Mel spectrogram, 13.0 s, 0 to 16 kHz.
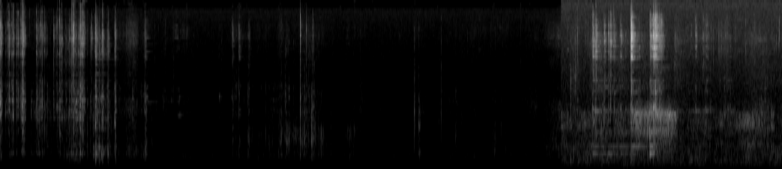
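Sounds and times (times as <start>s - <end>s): small clicks and crackles: 0.0s - 6.0s, 9.4s - 13.0s.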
